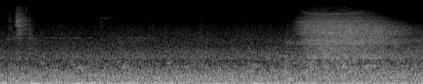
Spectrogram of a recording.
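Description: Low, steady rumble of a passenger train standing at a station platform, with a hiss lasting about a second about three seconds in.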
